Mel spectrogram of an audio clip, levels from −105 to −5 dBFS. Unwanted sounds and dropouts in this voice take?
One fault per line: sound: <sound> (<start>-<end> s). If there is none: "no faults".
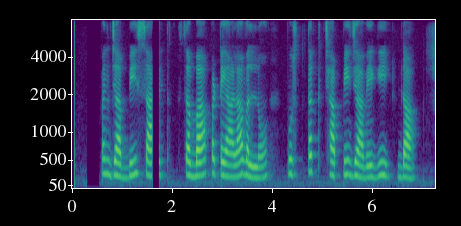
sound: dropout (1.6-1.7 s)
